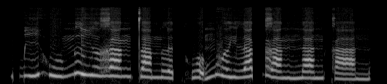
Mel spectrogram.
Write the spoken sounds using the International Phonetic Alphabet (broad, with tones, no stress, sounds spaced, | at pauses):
ɓ i˨˦ h w u˨˦ m l i˧ ə̯ ɣ a˧ ŋ t̪ a˧ m l ə˨˩ t̚ h w o̰˧˥ ŋ v ə˧ j l a˦˥ k̚ ɣ a˧ ŋ n a˧ n k a˧ n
